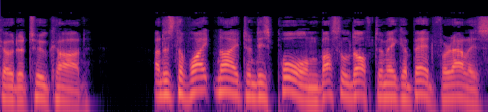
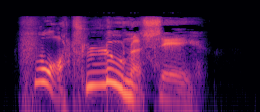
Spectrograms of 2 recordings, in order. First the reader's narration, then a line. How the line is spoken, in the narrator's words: boomed Jack of Diamonds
